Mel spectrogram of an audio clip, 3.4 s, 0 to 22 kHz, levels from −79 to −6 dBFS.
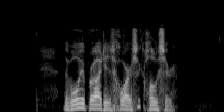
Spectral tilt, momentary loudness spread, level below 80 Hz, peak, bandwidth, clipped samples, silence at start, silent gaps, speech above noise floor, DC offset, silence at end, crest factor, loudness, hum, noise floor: -5 dB/octave; 9 LU; -66 dBFS; -16 dBFS; 9 kHz; under 0.1%; 0.95 s; none; 58 dB; under 0.1%; 0.75 s; 18 dB; -32 LUFS; none; -89 dBFS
